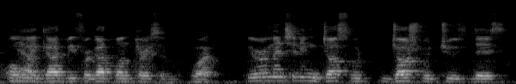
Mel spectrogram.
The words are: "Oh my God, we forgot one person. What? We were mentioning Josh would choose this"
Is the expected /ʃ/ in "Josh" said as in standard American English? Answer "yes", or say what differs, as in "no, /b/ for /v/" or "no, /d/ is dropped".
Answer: yes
